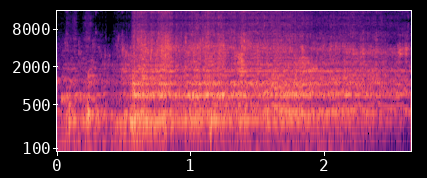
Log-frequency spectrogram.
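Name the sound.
toilet flushing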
